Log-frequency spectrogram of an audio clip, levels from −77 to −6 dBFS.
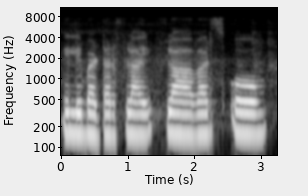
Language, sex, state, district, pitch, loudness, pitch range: Kannada, male, Karnataka, Bidar, 155 Hz, -17 LUFS, 155-160 Hz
